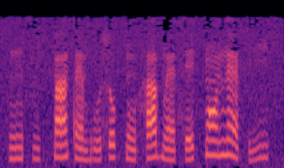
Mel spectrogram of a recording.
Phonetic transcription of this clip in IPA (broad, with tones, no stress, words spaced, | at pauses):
ĩ˨fi˨k͡pã˧ tɛ̃˨bu˨so˧k͡pũ˨ ha˧bɛ̃˨ se˨˦k͡pɔ̃˦nɛ̃˦˨hi˨˦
